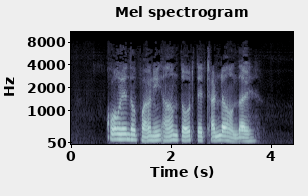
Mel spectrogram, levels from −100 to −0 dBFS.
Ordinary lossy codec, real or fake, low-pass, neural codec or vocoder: MP3, 32 kbps; fake; 9.9 kHz; codec, 16 kHz in and 24 kHz out, 0.6 kbps, FocalCodec, streaming, 4096 codes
